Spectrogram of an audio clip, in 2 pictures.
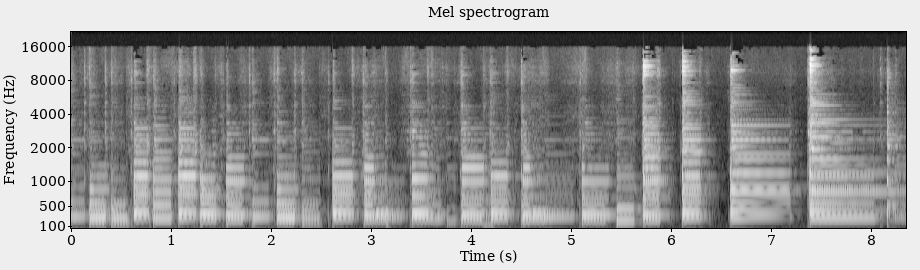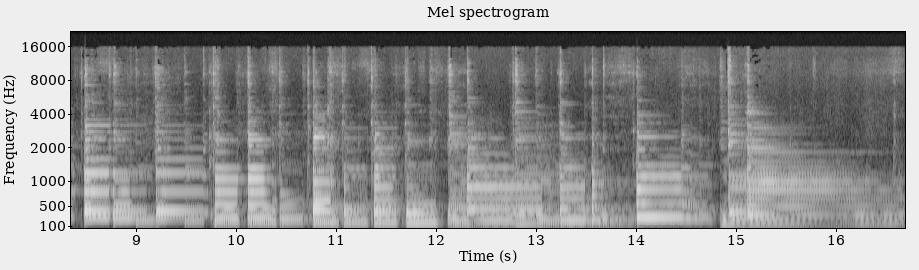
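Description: Acoustic guitar background music: a quick run of picked notes, then two ringing chords near the end that are left to fade.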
